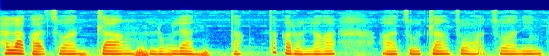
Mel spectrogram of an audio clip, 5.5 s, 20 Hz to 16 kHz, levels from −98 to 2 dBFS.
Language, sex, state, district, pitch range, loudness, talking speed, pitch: Mizo, female, Mizoram, Aizawl, 180-190 Hz, -19 LUFS, 165 wpm, 185 Hz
